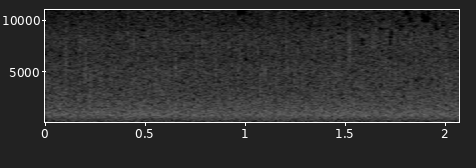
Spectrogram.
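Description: Rain falls in a Minecraft shader pack, heard as an even, soft hiss of steady rainfall with no variation and no voices.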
